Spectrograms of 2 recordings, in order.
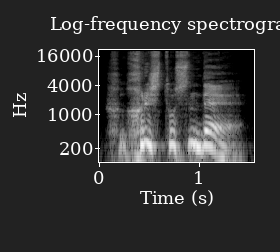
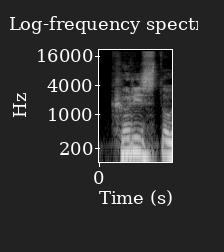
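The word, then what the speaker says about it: Χριστός: 이 크리스토스인데 우리나라는 이 발음을 가장 정확하게 소리내고 표기할 수 있는데 이걸 쪽발이 앞잡이들이 만든 한글 소리로 쪽발이 소리에 가깝게 그리스도 이렇게 발음한 것이 아직도 안 바뀌잖아요.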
